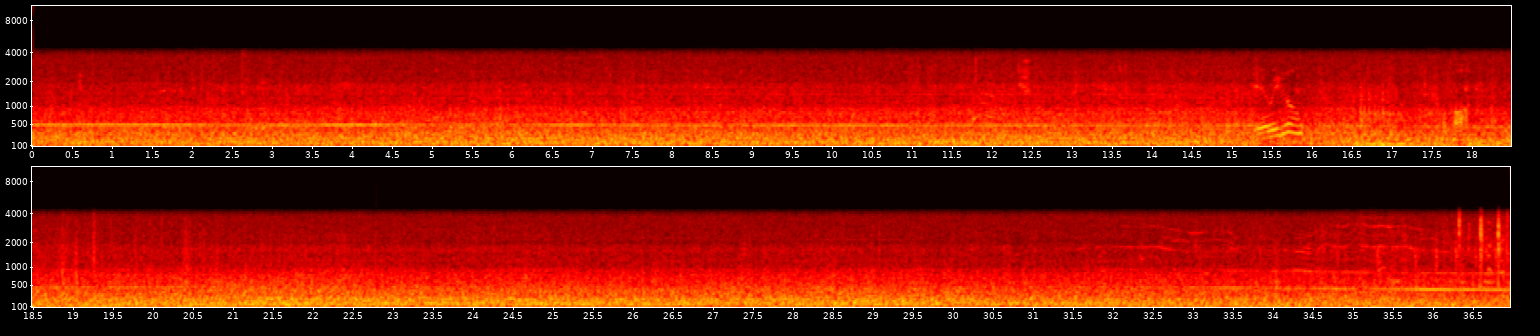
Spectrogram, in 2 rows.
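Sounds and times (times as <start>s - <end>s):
thin steady whine: 0.0s - 25.1s, 29.3s - 36.9s
jet airliner cabin rumble: 0.0s - 36.9s.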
